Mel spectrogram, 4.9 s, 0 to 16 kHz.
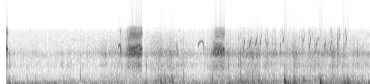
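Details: Tawny owl at its nest with prey in Estonia, 6 May 2013, just after 21:00: two short, harsh, hissing screeches about a second apart, followed by thin high chirps and clicks and rustling knocks.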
